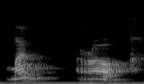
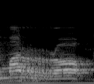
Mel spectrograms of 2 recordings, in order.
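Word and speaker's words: مَنْ رَاقٍ: Man roh. Harus dibaca man roh. Karena nun mati ketemu roh, kalau dalam tajwidnya harus idgham bila guna. Jadi bacanya marrok kalau nggak ada saktahnya.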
